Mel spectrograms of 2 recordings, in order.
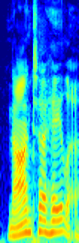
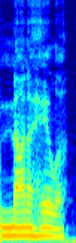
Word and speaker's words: Nantahala: There's a T. Nantahala. Oh, Nantahala. I thought you said Nanahala. Yeah, I mean, that's how you pronounce it.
